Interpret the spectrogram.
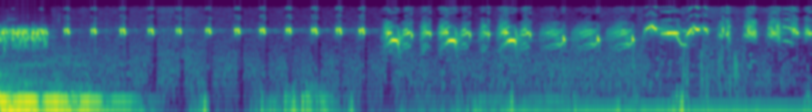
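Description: Birds chirping: a fast, even string of short high chirps, about eight a second, then a busier run of varied, sweeping chirps. The tail of a music track fades out in the first second.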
